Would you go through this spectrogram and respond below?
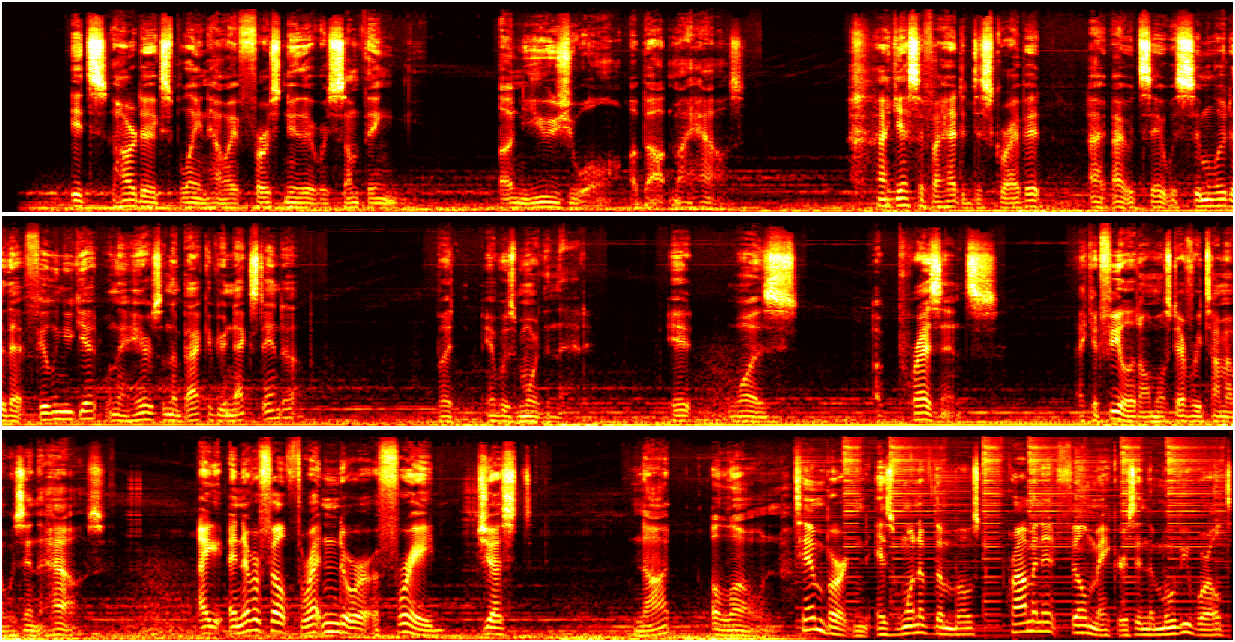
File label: Narrative Demo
